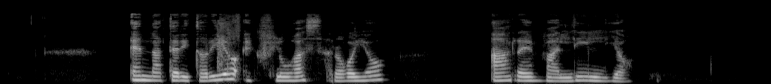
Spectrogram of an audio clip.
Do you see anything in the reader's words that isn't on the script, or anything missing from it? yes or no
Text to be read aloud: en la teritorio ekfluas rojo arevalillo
no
